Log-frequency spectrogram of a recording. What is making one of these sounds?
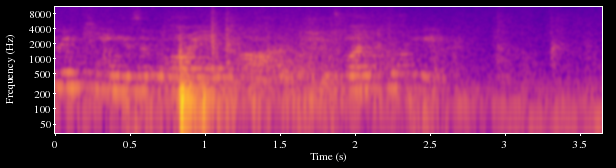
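A woman speaks into a microphone in a room with a slight echo.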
